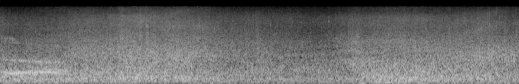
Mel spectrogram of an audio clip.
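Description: Ocean surf breaking and washing up a sandy beach, a steady rush that swells twice.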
